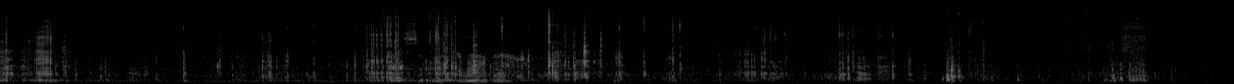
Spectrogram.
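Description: Faint handling noise from working a loosened steering wheel off the steering column to reach the clock spring: scattered light clicks, scrapes and rubs of plastic and metal.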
